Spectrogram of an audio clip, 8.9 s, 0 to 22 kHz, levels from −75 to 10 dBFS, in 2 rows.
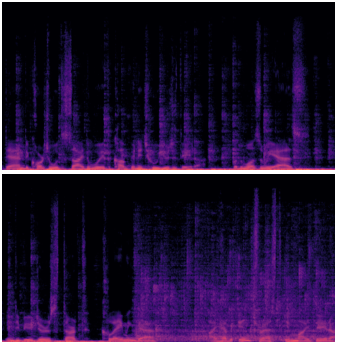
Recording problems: household noises; very loud; throughout; 1 dB above the speech
abrupt cut into speech; at the end

